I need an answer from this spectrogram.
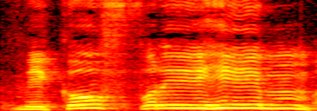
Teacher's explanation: Rnya tarkik tipis ya. Karena harakatnya kasrah. Him ya. Himnya h-nya ada di makhraj tenggorokan bawah.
